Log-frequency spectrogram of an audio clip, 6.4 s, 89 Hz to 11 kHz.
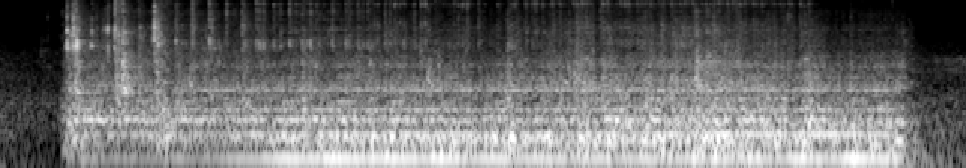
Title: Raynor 270-7 on the Mini Door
